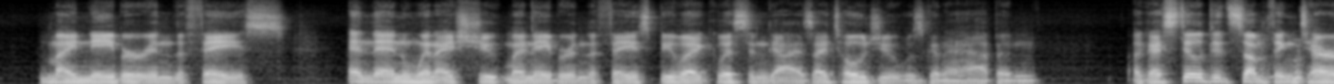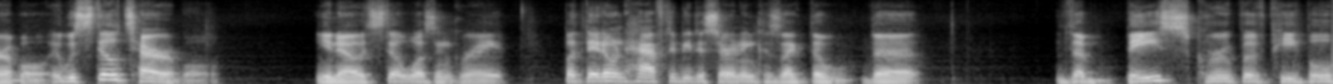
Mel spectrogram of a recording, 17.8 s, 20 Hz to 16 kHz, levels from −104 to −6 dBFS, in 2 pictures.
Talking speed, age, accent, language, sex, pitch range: 195 wpm, 30-49, American, English, male, 105-120 Hz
